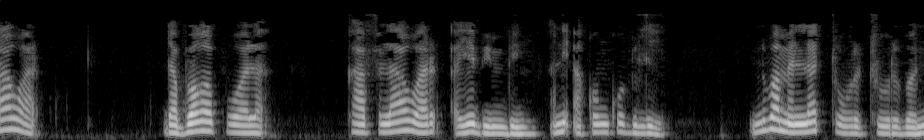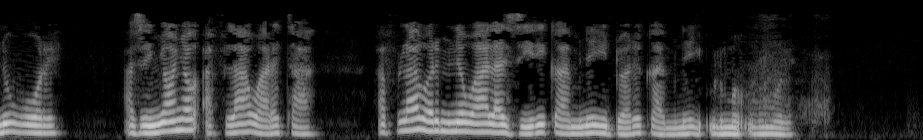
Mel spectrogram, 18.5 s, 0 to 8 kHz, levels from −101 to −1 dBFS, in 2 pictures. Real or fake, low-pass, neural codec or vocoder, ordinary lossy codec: fake; 7.2 kHz; codec, 24 kHz, 3.1 kbps, DualCodec; MP3, 24 kbps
